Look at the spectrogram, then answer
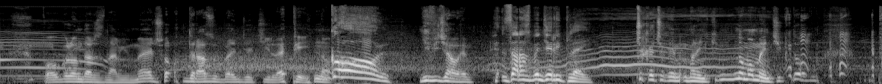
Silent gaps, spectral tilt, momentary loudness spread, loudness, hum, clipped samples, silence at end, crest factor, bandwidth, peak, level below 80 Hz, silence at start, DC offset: none; -5.5 dB/octave; 13 LU; -17 LUFS; none; under 0.1%; 0 s; 14 dB; 17 kHz; -2 dBFS; -52 dBFS; 0 s; under 0.1%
